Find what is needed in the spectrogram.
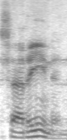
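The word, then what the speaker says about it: Saarinen: architect's name is sarinan that's finnish having known a finnish exchange student in high school i learned from her that everybody's name in almost everyone's last name in finland has double constant double vowels sorry s a a r i n e n again s double a r i n e n sarin and that's how you pronounce it and this was the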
